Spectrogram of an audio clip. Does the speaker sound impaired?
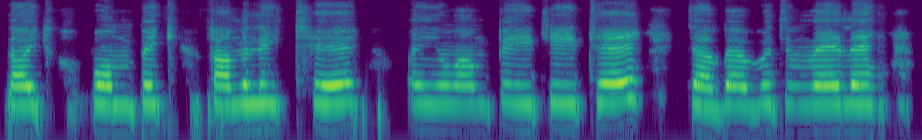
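Yes: cerebral palsy; cerebral palsy voice harder to understand, Black Country accent, needs extra time to get words out.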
